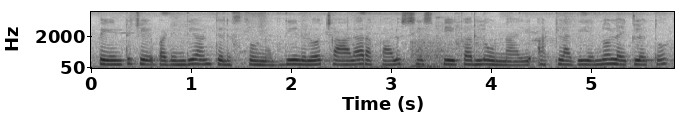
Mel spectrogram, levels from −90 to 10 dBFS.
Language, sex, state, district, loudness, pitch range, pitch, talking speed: Telugu, female, Andhra Pradesh, Krishna, -14 LUFS, 210-225 Hz, 215 Hz, 155 wpm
